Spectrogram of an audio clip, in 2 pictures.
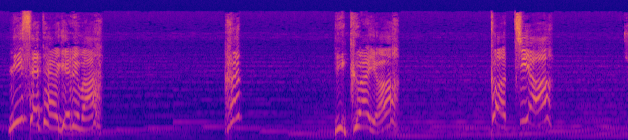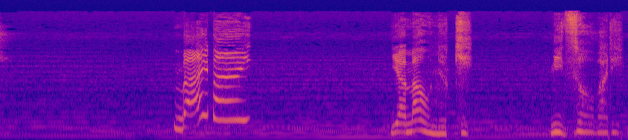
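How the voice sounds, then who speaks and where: High-pitched, teasing anime girl archer. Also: very animated, a little slow, long pauses, fairly bright tone, soft background music, heavily acted. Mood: cocky, combative. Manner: coy, teasing, theatrical. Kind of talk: Japanese anime game voice acting.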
